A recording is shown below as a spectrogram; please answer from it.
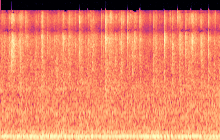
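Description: Light rain pattering in the background: a soft, irregular crackle of drops, over a steady low hum.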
